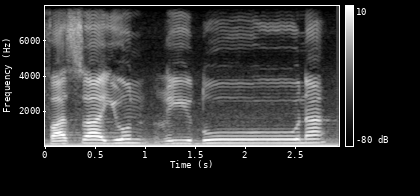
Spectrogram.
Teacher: اب اس میں بھی غنہ نہیں کریں گے, نون ساکن کے بعد غین آ رہا ہے حروف حلقی میں سے, تو یہاں پر اظہار ہوگا, غنہ نہیں کریں گے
